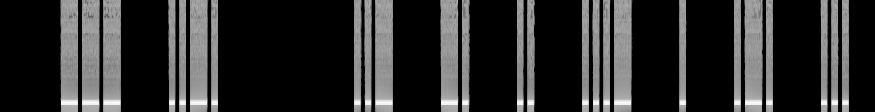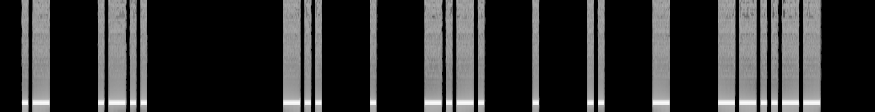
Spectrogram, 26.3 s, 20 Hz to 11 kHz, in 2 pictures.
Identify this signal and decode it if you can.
Morse code, heard as a keyed tone, about 15 wpm, spaced as for 8 wpm, 1000 Hz. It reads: OF UNIVERSAL DECEIT,
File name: qotdfiles / 8wpm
